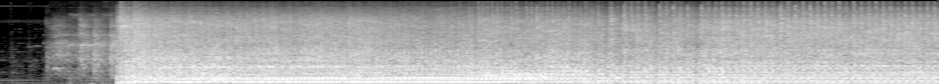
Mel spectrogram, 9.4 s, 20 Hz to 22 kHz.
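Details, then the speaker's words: Custom Harley-Davidson Street 500 V-twin after a top-to-tail custom build with upgraded parts, started before a final test ride; cranks and catches at about one second, then settles to a steady, even loping idle; normal, healthy start-up. "I'm going to start her up now so you can hear what this sounds like, and then I'm going to take it for one last test ride before this bike's out of the shop."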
